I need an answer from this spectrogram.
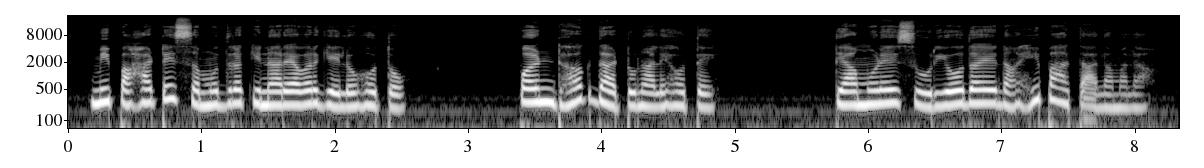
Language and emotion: Marathi, sad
